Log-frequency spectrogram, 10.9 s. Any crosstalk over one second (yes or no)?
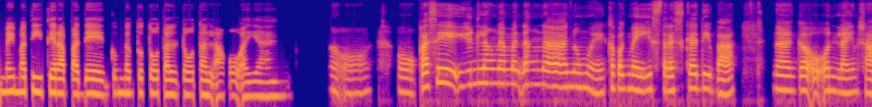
no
